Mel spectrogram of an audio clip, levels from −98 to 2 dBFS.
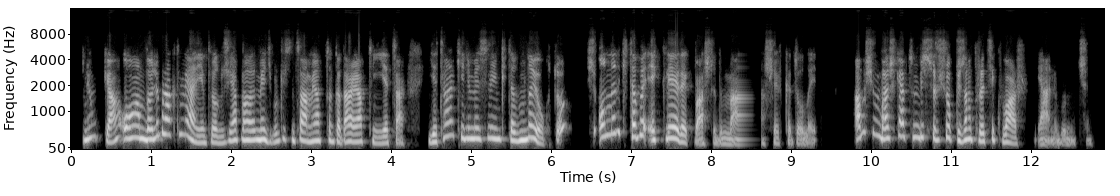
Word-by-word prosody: Yok 300 +5 -1
ya, 265 - +3
o 285 +1 +4
an 295 -4 +5
böyle 270 +8 +3
bıraktım 395 0 0
yani 240 - +2
yaptığım 180 0 -2
işi. 230 +7 -4
Yapmaya 245 0 +3
mecbur 230 -5 +3
değilsin, 255 -4 -5
tamam 220 -3 +2
yaptığın 230 -1 0
kadar 210 +1 +2
yaptın 205 -1 -1
yeter. 170 +2 -4 0.3
"Yeter" 320 - -2
kelimesi 280 0 +1
benim 275 -1 +3
kitabımda 250 +2 +4
yoktu. - - -1 0.3
İşte, - - -11
onları 400 +7 0
kitaba 345 -4 +1
ekleyerek 250 - +1
başladım 145 -1 -4
ben 130 0 -7
şefkat - - -12
olayına. - - -10 0.5
Ama - - +1
şimdi 410 -8 -6
başka 285 +5 +1
yaptığım 320 -2 -3
bir 315 - -1
sürü 280 -5 -2
çok 280 +1 -4
güzel 255 +3 +2
pratik 215 -1 -3
var 180 -6 -1
yani - - -7
bunun - - -12
için. - - -17
260 Hz, 200 wpm, -22 LUFS, 210-310 Hz, 0.5 s, an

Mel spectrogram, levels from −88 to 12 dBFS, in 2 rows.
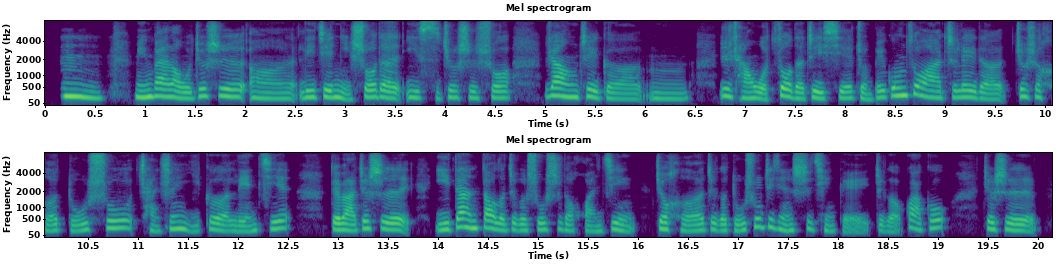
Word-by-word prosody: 嗯， 205 -6 +5 0.3
明 200 +1 +4
白 220 -1 +4
了。 205 -2 +3
我 165 -1 +1
就 220 +6 0
是， 220 -3 +2
呃， 165 -3 -4
理 195 +3 +1
解 200 +1 +3
你 185 -7 +1
说 200 +8 +3
的 180 -5 +2
意 190 0 -1
思， 170 -2 0
就 190 +4 -3
是 185 0 -1
说， 180 +1 -2 0.3
让 215 -3 +4
这 200 -1 +1
个， 155 -4 -5
嗯， 155 -1 -7 0.3
日 225 0 +1
常 175 -4 -1
我 155 -3 +2
做 225 +3 +4
的 170 -3 +1
这 175 +1 +3
些 175 +1 0
准 165 -4 -4
备 190 +5 -1
工 240 +3 +4
作 255 +1 +3
啊 195 -4 +1
之 190 +2 -2
类 195 -1 +2
的， 150 -4 -3
就 220 - 0
是 200 0 -3
和 165 -3 -4
读 170 0 -4
书 225 +4 +1
产 155 -3 -6
生 205 +5 +1
一 150 -6 -8
个 175 -2 0
连 150 +1 -3
接， 210 +5 -1 0.4
对 185 - +6
吧？ 175 -3 +4
就 215 +7 0
是 195 -4 +3 0.2
一 180 +2 +1
旦 235 +2 +4
到 225 -2 +3
了 180 -3 +2
这 180 +2 -3
个 170 0 -1
舒 185 +2 -1
适 190 +2 -4
的 170 -4 -3
环 150 -2 -8
境， 165 +1 -2 0.2
就 205 -3 +4
和 165 -3 -3
这 185 0 -4
个 165 - 0
读 165 +1 -3
书 260 +8 -2
这 250 0 -3
件 180 -5 -3
事 185 +4 -1
情 165 -5 -6
给 170 - -9
这 160 - -7
个 135 -3 -5
挂 230 -6 -2
钩， 230 +6 -3 0.3
就 205 - +1
是， 180 -4 0
185 Hz, 240 characters per minute, -20 LUFS, 165-205 Hz, 0.4 s, 对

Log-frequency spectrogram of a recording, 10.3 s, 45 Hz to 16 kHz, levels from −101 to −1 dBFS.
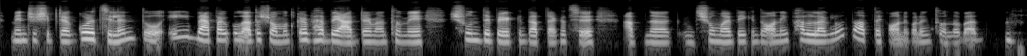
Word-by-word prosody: Mentorship 230 -1 +1
টা 215 - +8
করেছিলেন। 255 -4 +4 0.2
তো - - -6 0.3
এই 335 - -5
ব্যাপারগুলো 245 +1 +5
এত - - -5
চমৎকারভাবে 220 +2 -1
আড্ডার 205 +2 -1
মাধ্যমে 195 -1 -2 0.5
শুনতে 240 -3 -3
পেয়ে 200 -2 +4
কিন্তু 210 -3 -9
আপনার - - -5
কাছে 215 - -7 0.5
আপনার 190 -1 -3 0.2
উম 195 - -20
সময় 200 -3 -1
পেয়ে 210 0 -7
কিন্তু 200 0 -10
অনেক 215 +2 -7
ভালো 250 -3 0
লাগলো। 225 +7 -1
তো - - -3
আপনাকে 220 -3 -11
অনেক, - - -9
অনেক 205 - -11
ধন্যবাদ। 185 +4 -6 0.3
উহু 235 - -16
215 Hz, 170 wpm, -26 LUFS, 200-240 Hz, 0.5 s, টা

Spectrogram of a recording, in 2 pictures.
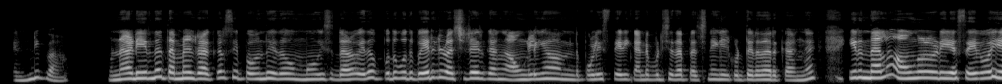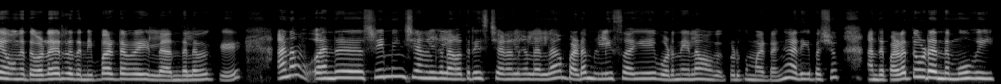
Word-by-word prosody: கண்டிப்பா. 220 - -7 0.5
முன்னாடி 255 +5 +4
இருந்த 290 +5 +1
தமிழ் 275 0 +3
ராக்கர்ஸ் 285 +5 0
இப்போ 260 -2 -5
வந்து 255 +2 -1
ஏதோ, 255 0 -2 0.2
மூவிஸ் 235 +1 -4
தோ, - - +3 0.2
ஏதோ 300 - -1
புது 270 +2 -3
புது 285 -1 -2
பெயர்கள் 285 +3 +3
வச்சுட்டே 270 +1 +1
இருக்காங்க. 250 -3 -3
அவுங்களயும் 235 +5 -1
அந்த 220 -2 -5
போலீஸ் 240 +2 -4
தேடி 230 0 0
கண்டுபிடிச்சதா, 225 +1 -3
பிரச்சனைகள் 225 +1 -4
குடுத்துட்டே 215 0 -3
தான் 220 - +3
இருக்காங்க. 200 0 -5 0.5
இருந்தாலும் 305 +6 +5
அவுங்களுடைய 285 0 +3
சேவை, 275 +5 +3
அவுங்க 245 -1 0
தொடர்றத 245 +1 +3
நிப்பாட்டவே 245 +1 +1
இல்லை 205 -1 +1
அந்த 205 +1 -3
அளவுக்கு. 215 -2 -4 0.5
ஆனா 420 - +3 0.3
அந்த 285 +2 +2 0.3
ஸ்ட்ரீமிங் 360 +1 -2
சேனல்கள், 285 -4 +1
ஆதாரைஸ்ட் 275 +2 -4
சேனல்கள் 245 -1 -2
எல்லாம் 285 +5 -2
படம் 270 +3 +1
ரிலீஸ் 265 +1 -3
ஆகி 265 +1 -2 0.2
உடனே 230 +2 -3
எல்லாம் 250 -1 -1
அவுங்க 205 -3 -8
குடுக்க 215 +1 -8
மாட்டாங்க. 195 +6 -5
அதிகபட்சம் 250 +6 -6 0.3
அந்த 220 0 0
படத்தோட 300 +9 +3
இந்த 260 -2 +2
மூவி 280 0 +1
250 Hz, 160 wpm, -24 LUFS, 225-280 Hz, 0.5 s, இருந்தாலும்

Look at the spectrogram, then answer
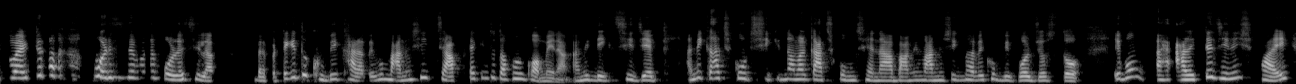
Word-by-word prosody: কয়েকটা 300 +6 +6 0.5
পরিস্থিতির 310 -2 +3
মধ্যে 305 0 -7
পড়েছিলাম। 210 -6 +2 0.4
ব্যাপারটা 175 +4 -3
কিন্তু 445 - +2
খুবই 230 +2 -2
খারাপ 170 -2 +2
এবং 230 - -2
মানসিক 220 - 0
চাপটা 185 +8 +3
কিন্তু 300 +1 -7
তখন 260 +3 0
কমে 150 -4 +2
না। - - 0
আমি 200 +4 -1
দেখছি 185 +3 -4
যে 200 - +5 0.4
আমি 260 +7 0
কাজ 290 +1 +1
করছি 270 -3 -3
কিন্তু 225 +1 -3
আমার 235 0 +3
কাজ 205 0 +5
কমছে 195 -1 -3
না 175 - +5
বা - - +2
আমি 190 - -6
মানসিকভাবে 200 +2 -1
খুব 245 -5 -4
বিপর্যস্ত 180 -1 -1 0.6
এবং 315 +7 +1 0.3
আ - - +2 0.2
আরেকটা 220 +8 +6
জিনিস 275 +4 +1 0.2
হয়, 190 -4 +6
220 Hz, 165 wpm, -26 LUFS, 185-280 Hz, 0.6 s, কয়েকটা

